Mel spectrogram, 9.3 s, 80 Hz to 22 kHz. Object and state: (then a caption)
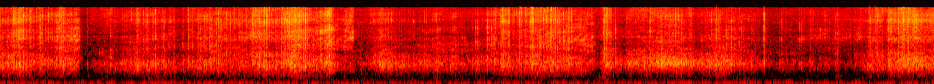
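Fingernails scratching painted canvas. Long nails scratch across the surface of a painted, stretched canvas, producing a steady dry scraping hiss centered around 1 kHz with bright edges. The strokes swell and fade in repeated back-and-forth passes over a faint low rumble, with no speech.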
